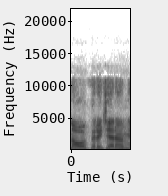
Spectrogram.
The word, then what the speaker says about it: Ópera de Arame: We're here now in Another tourist spot in Ópera de Arame, right, ahem, that's how you say it, it's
